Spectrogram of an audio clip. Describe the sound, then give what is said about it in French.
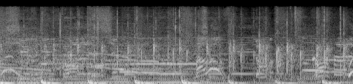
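Studio audience applause on a French morning radio game show, a short burst of quick, dense clapping with rhythmic thumps underneath, loud and steady throughout. “Applaudissements pour Valentin.”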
